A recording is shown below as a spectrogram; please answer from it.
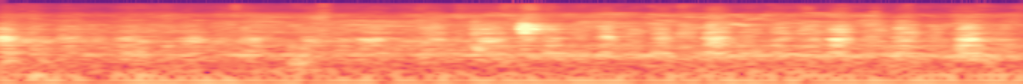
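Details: Akin, an American Bully dog in a focus training session, panting steadily with rapid breathy huffs about three per second, growing clearer in the second half over a low steady hum.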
